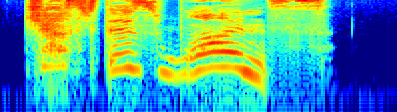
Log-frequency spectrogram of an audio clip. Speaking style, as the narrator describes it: I screamed

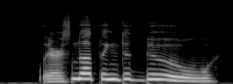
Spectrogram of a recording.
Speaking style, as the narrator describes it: groaned

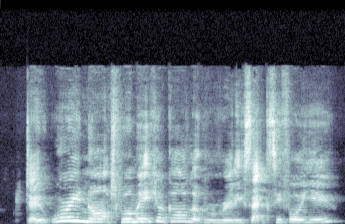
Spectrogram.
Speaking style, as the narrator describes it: Pansy yelled back

